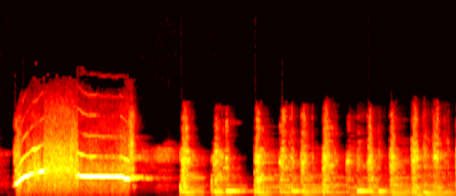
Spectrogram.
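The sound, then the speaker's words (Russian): A loud, piercing whistle rises sharply in pitch and holds steady for about a second, cutting off abruptly before a run of bright, rhythmic musical notes takes over. “Душный забором свист, рушит заборы свист. Слушай, разбойный свист”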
